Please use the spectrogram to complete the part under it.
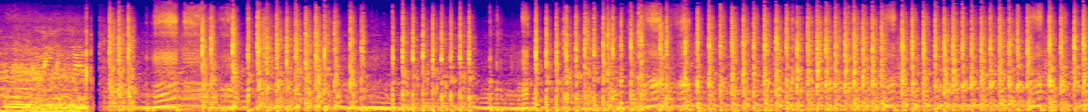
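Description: A car engine idles and revs nearby outdoors.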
